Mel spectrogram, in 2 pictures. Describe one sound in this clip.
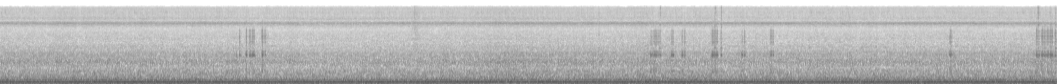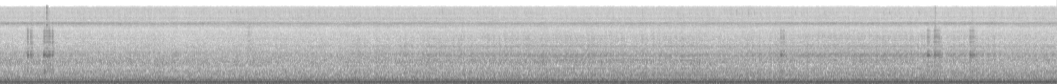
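Rushing air roars past the aircraft.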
